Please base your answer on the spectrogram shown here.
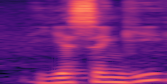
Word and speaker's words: СНГ: SNG читается как Yesengi, как это?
